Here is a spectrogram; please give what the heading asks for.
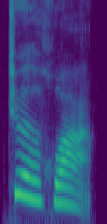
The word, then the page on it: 这会儿: zhè huìr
